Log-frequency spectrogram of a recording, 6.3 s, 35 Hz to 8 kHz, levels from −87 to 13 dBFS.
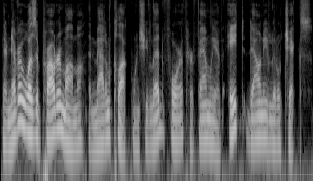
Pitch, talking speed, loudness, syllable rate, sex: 120 Hz, 190 wpm, -20 LUFS, 4.9 syllables/s, male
